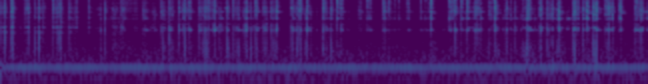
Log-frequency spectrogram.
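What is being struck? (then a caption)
Aluminium aerosol spray can. Long matte burgundy nails tap fast on a hand-sized White Dove aluminium spray deodorant can, a hollow pressurised cylinder held in both hands. The result is a rapid, uneven stream of short, bright metallic ticks that die away almost instantly, over a faint steady low hum.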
